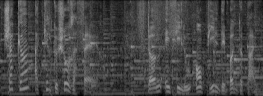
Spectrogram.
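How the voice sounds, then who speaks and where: A man's voice: mid-range voice, huge pitch swings, measured pace. A man narrating a children's cartoon story from a script. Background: prominent music.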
